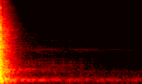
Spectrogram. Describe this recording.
a mid-range piano lid closing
